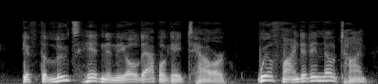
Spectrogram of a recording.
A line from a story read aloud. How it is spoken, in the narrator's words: Frank exclaimed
